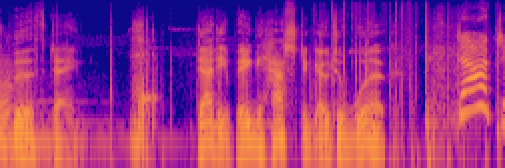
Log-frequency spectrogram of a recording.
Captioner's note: oinks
